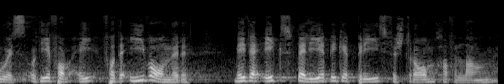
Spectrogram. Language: Swiss German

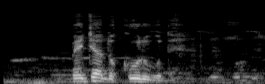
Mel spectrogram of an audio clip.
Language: Nüpode Huitoto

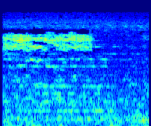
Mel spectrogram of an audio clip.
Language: Pashto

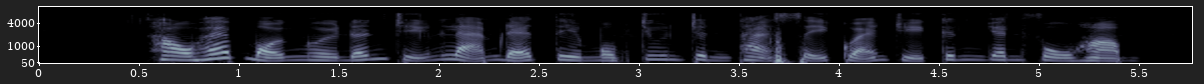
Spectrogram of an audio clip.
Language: Vietnamese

